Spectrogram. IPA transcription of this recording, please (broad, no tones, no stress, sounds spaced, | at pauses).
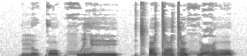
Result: n ɤ k ɔ k xʷ i l e | t͡sʼ œ tˤ ɤ tˤ e xʷ œ ʕ ɔ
